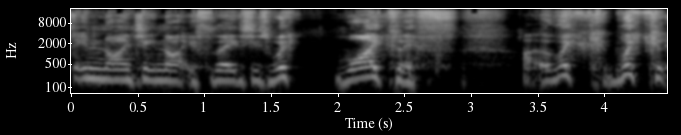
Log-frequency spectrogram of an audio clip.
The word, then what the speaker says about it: Wycliffe: Wycliffe. It depends how you say it. You say Wycliffe or Wycliffe. I always say Wycliffe.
